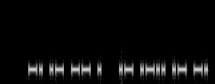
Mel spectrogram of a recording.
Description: Morse code, heard as a keyed tone, about 46 wpm, 700 Hz. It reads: NAME ALAN
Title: Practice QSO - Exchange 1 - Beginning - 45wpm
